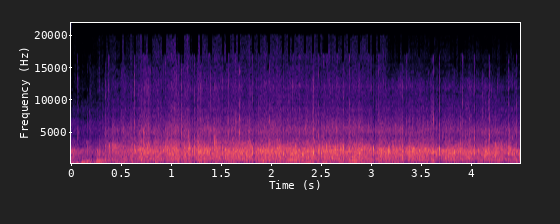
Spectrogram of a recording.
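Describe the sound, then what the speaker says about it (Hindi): Audience clapping at a Hindi comic poetry gathering (hasya kavi sammelan) in Rohtak; a full, steady burst of applause from many hands that holds evenly, with faint voices beneath. "तालियां"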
